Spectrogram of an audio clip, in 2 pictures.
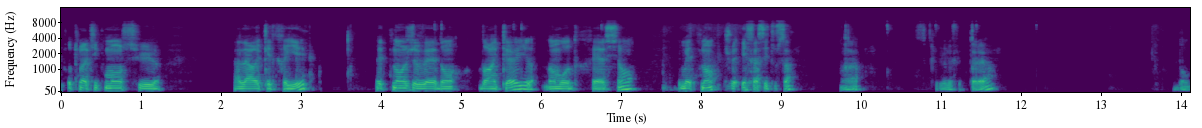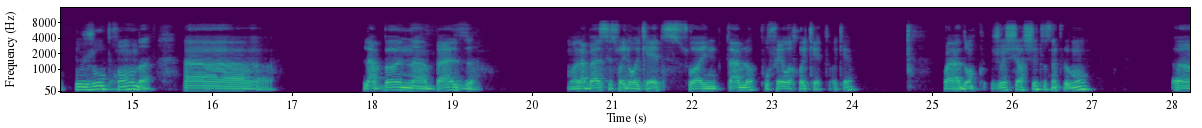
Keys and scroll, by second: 14.0 Delete.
